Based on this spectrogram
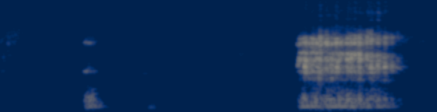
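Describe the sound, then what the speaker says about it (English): A single close, low burp lasting about half a second, followed by a tiny grunt-like sound and a brief stretch of quiet. "Confirmation burp, excuse me."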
